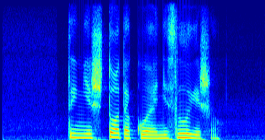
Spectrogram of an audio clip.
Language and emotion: Russian, angry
